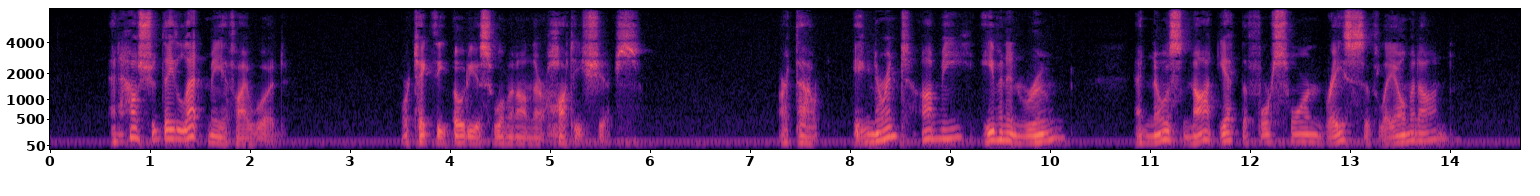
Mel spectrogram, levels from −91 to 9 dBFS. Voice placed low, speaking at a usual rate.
Yes: low, 110 Hz; average, 145 wpm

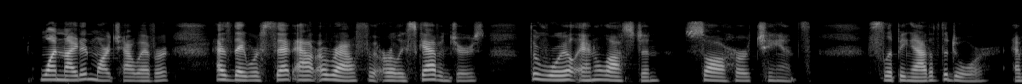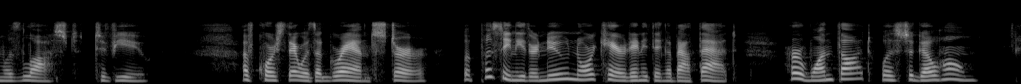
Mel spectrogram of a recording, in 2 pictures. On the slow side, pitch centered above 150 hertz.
No: average, 160 wpm; high, 190 Hz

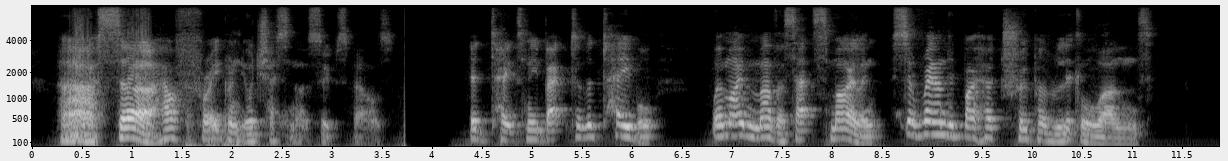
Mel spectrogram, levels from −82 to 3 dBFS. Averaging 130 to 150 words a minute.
Yes: slow, 135 wpm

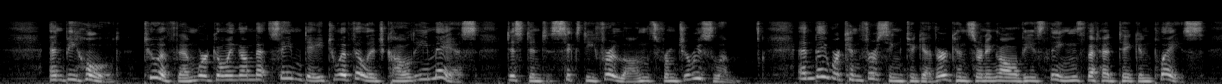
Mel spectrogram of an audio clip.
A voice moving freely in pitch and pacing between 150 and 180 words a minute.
Yes: wide, 6.3 semitones; average, 165 wpm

